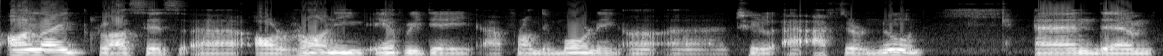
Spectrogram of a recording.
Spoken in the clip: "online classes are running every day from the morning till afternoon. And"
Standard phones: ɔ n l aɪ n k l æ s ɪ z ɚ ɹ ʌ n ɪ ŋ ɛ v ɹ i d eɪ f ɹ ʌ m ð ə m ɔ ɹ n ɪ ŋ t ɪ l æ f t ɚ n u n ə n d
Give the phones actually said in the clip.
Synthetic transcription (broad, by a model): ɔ n l aɪ n k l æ s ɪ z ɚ ɹ ʌ n ɪ ŋ ɛ v ɹ i d eɪ f ɹ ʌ m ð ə m ɔ ɹ n ɪ ŋ t ɪ l æ f t ɚ n u n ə n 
